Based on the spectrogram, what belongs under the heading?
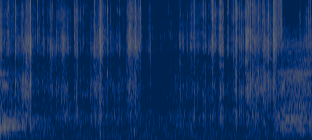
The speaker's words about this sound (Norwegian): Det er det som er så litt trasig med disse her eh, appene og nei, disse her iPadene. Du, du hører ikke den blafringa i papir. Så mitt forslag til dere som har sånn, kan, kan ikke lage en app hvor du får med den blafrelyden.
